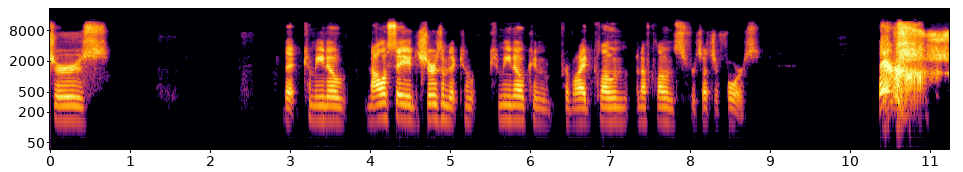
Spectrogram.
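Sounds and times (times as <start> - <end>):
speech: 0.0 - 0.8, 2.9 - 8.9, 10.4 - 11.2
person sneezing: 10.4 - 11.2.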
